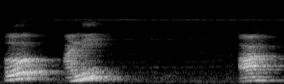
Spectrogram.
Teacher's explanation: आता अ चा गट कोणता आहे, अ आणि आ झाले 2 वर्ण. म्हणजे अ आणि आ हे दोन्ही वर्ण कंठी आहेत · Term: कंठवर्ण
